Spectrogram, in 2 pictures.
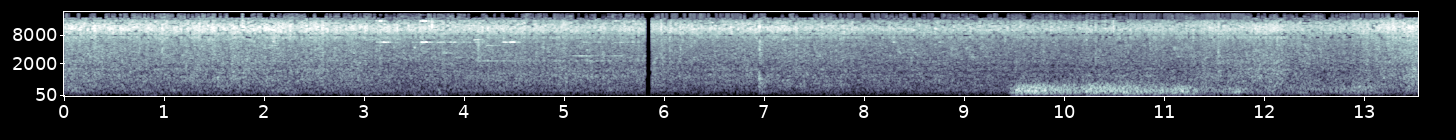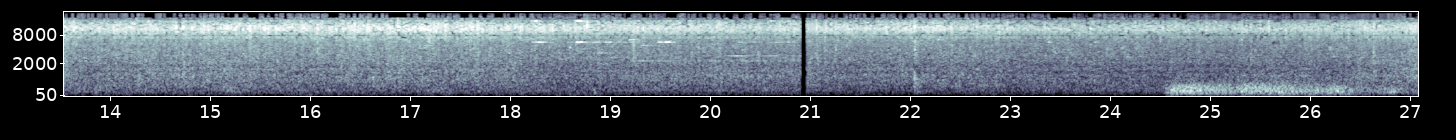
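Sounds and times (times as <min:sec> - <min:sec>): steady rainfall: 0:00.0 - 0:27.0
thunder rumbling: 0:09.4 - 0:18.2, 0:24.5 - 0:27.0.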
